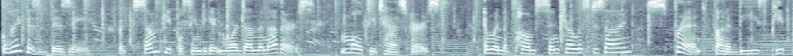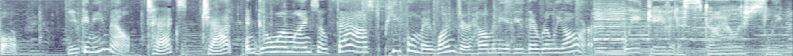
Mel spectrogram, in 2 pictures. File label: commercial women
